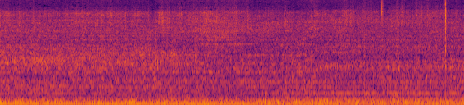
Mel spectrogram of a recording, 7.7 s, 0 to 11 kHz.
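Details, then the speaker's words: 1983 Evinrude 70hp outboard after fuel starvation on throttle-up: engine holds a high steady speed and only slowly drifts down after backing off to about 25% throttle; something sticking, hard on the dog gear, cause unknown. "I'm slowly coming back down. There. Still high, but something's sticking. Shouldn't do that. That's hard on the dog gear."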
